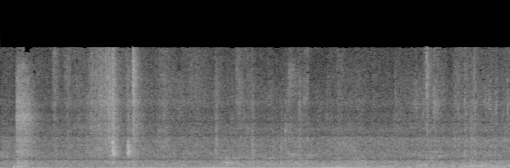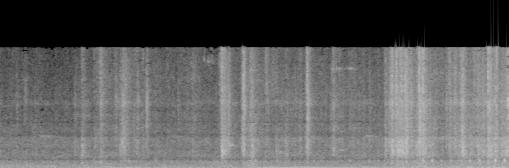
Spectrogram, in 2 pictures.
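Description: Tram wheels rumble and clatter along the rails.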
